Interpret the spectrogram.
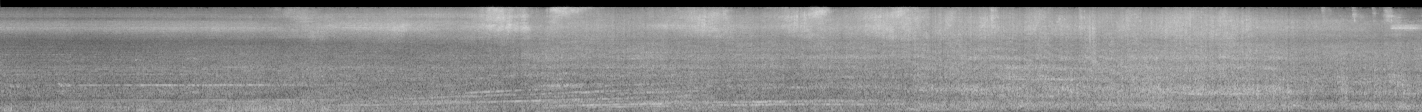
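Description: Kintetsu electric commuter trains running through the station: a steady loud rumble of wheels on rail with clattering over the joints. About eight seconds in, a whine rises in pitch and then holds for a few seconds.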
